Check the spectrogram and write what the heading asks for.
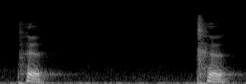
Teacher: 프 소리 낼 때 일단은 입을 닫아야 됩니다. 닫은 후에 열면서 파열시킵니다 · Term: 파열음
